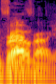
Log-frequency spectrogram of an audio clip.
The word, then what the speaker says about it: Favreau: John Favreau, yeah.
